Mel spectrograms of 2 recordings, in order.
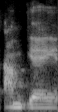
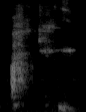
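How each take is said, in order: First: Said in the usual way. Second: Barely voiced whisper, breaking open; whispered confession. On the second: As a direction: let it slip out as a fragile whisper. First time saying it, crying after.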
